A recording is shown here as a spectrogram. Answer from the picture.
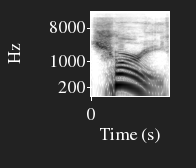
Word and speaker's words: Chhori: film called i'm pronouncing hopefully pronouncing it right choree c-h-h-o-r-i don't pronounce stuff right or maybe you're wrong look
